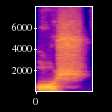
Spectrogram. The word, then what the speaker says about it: Bosch: find a lot of amazing characters or from bosch that's how you pronounce his name one of my favorite illustrators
